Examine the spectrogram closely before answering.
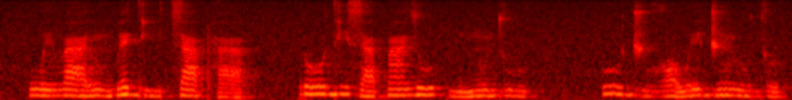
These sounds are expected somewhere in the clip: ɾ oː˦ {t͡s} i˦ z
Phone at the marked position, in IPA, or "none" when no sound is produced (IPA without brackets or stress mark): d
